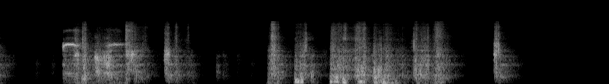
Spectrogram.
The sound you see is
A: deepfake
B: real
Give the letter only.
A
